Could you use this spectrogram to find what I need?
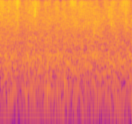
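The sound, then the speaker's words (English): Steady rain pattering on the roof of an RV overhead, a dense, even wash of drops with no voices or gaps, fairly loud throughout. “Rain on the roof of your RV is a wonderful sound.”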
